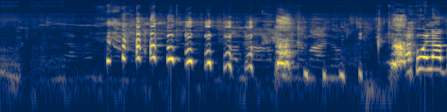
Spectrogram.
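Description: A dog barks in a quick run of sharp yaps, then keeps going in shorter bursts, close and loud with a voice mixed in.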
